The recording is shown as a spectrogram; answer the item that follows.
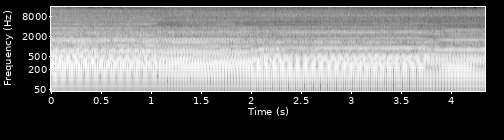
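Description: A cappella voices in close harmony hold long wordless chords, and the chord changes about a second in, two seconds in, and again near the end.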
